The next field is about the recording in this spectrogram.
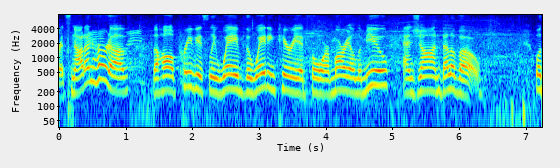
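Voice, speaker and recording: Female TV sports anchor, highish voice, scripted news read, slight noise behind. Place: TV news studio. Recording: faint background noise, 1990s TV broadcast.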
